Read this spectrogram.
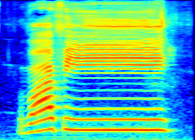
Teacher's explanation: یا ساکن سے پہلے زیر ہو تو یا مدہ ہوتی ہے، اس لیے فا کی آواز کو ہم کھینچ کے پڑھیں گے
